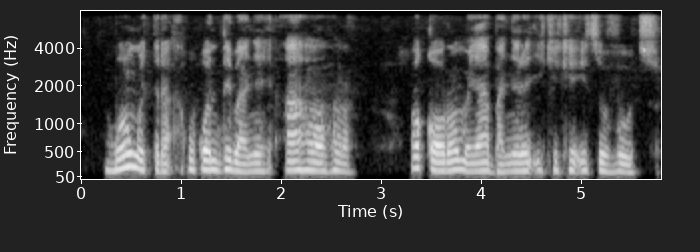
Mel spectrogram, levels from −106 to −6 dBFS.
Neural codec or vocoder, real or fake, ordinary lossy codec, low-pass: none; real; none; 7.2 kHz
